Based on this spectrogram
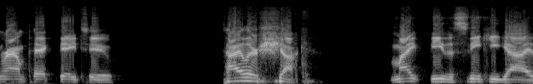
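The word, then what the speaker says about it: Shough: It's Shuck. It's pronounced Shuck.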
